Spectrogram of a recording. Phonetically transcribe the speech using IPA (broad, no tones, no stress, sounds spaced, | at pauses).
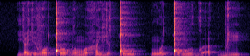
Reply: j æ j ɪ v ɔ ǃʼ ɔ b ɔ m ɔ h ã vʲ a̰ ǃ u | ŋʷ a ŋ͡ǃ ɔ̰ m u ɡʷ a̰ | b i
